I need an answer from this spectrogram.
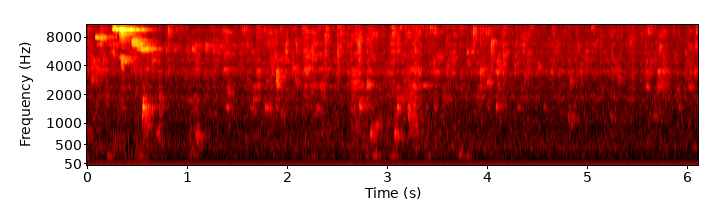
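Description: Steak and an egg sizzling in cast iron frying pans: a faint, steady crackle of small pops. A brief high, falling squeak sounds just after the start.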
